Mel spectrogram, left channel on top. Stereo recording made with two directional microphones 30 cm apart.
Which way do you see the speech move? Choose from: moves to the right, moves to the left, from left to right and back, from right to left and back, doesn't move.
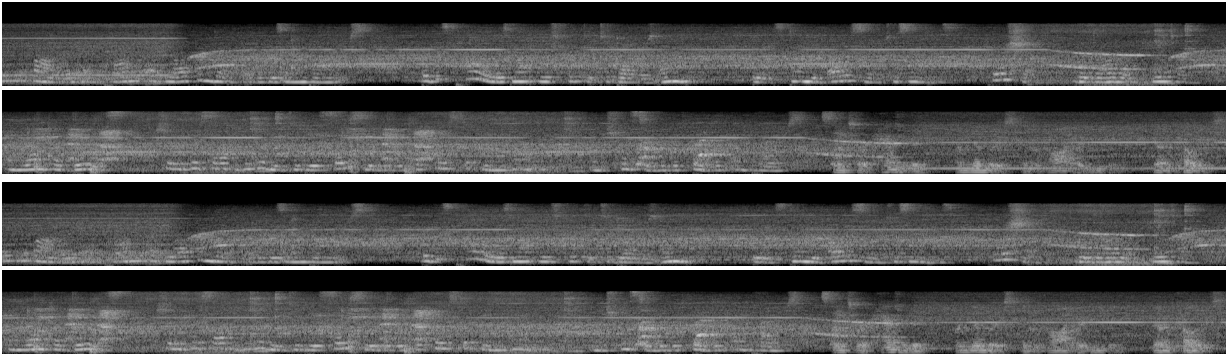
moves to the right.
